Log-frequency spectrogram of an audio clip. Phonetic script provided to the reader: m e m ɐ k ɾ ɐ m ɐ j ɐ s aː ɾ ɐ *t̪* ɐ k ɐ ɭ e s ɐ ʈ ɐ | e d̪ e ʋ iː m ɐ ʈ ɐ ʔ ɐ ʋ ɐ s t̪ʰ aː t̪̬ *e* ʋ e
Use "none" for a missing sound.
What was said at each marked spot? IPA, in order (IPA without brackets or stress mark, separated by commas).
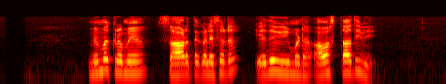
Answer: t̪, i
